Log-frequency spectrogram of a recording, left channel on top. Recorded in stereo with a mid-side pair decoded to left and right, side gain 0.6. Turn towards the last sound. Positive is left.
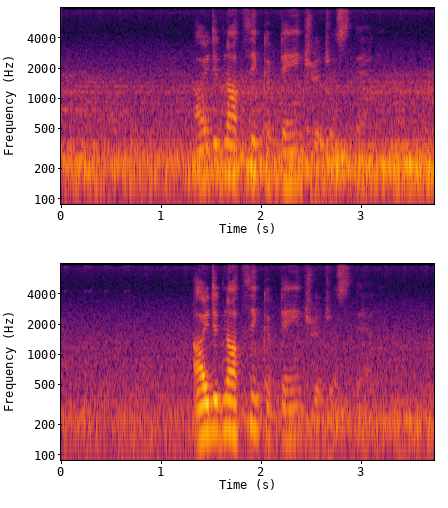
turn(degrees=35)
